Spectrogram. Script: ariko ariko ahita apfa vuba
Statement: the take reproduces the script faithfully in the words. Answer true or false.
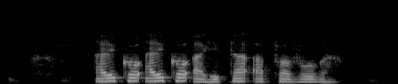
true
